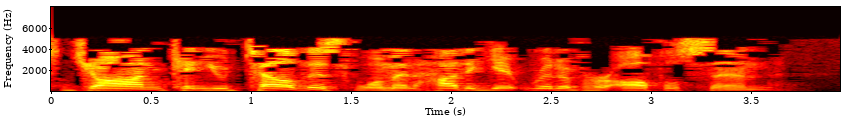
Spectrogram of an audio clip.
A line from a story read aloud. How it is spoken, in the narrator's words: Cook then cried out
